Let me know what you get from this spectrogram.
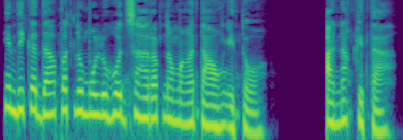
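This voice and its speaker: A dignified old mother played by a woman narrator speaks softly in an audio storybook. She is calm and forgiving, with quiet authority, recorded dry. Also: medium pitch, brisk, no room sound, close to an everyday voice. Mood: gentle, forgiving. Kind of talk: audio storybook character acting.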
